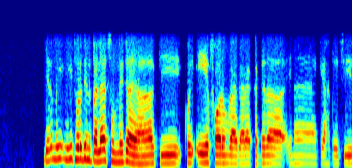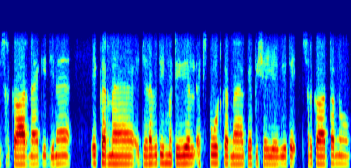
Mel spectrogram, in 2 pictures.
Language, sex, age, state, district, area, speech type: Dogri, male, 30-45, Jammu and Kashmir, Jammu, urban, conversation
